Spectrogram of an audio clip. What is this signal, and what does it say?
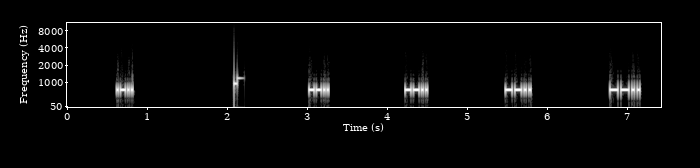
Morse code, heard as a keyed tone, about 48 wpm, spaced as for 9 wpm, 700 Hz. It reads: L ZZZZ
